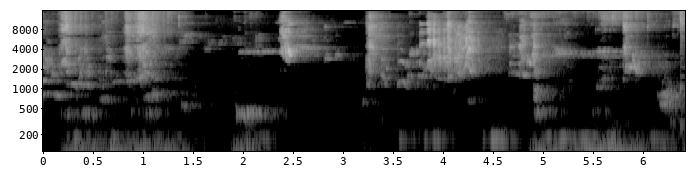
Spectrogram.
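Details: Budgerigars talking to each other while playing in an aviary: bursts of scratchy chatter and chirps broken by short pauses, over repeated low rumbling thuds.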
